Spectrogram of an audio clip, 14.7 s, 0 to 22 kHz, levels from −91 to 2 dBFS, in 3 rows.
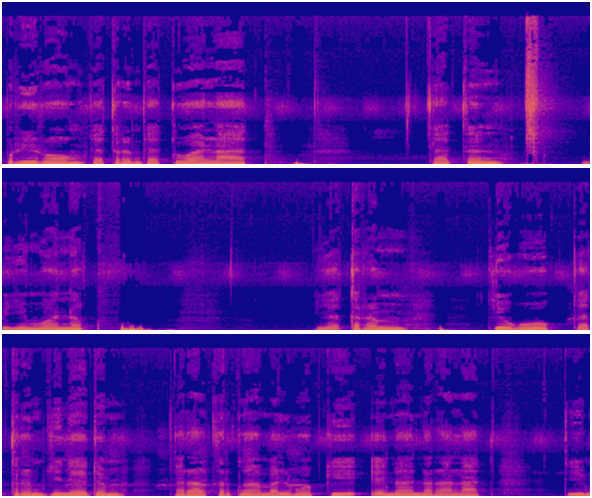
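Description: Nothing in the recording stood out as a technical fault on listening.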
